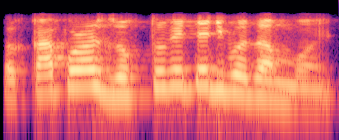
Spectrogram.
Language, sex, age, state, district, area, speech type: Assamese, male, 45-60, Assam, Morigaon, rural, conversation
